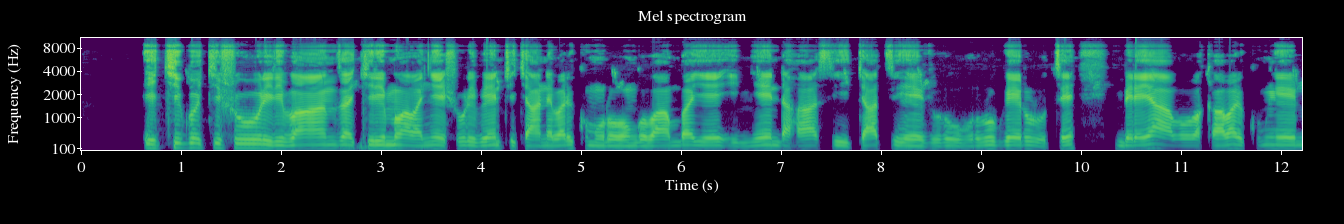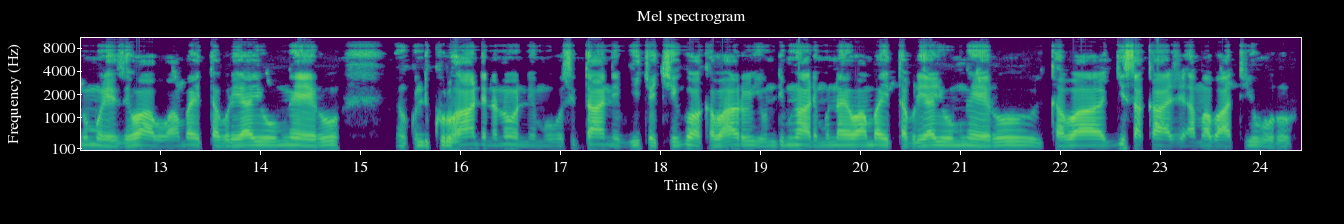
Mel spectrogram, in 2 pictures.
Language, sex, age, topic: Kinyarwanda, male, 25-35, education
